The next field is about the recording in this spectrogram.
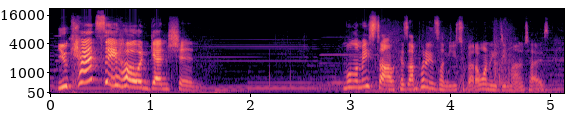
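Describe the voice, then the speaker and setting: A young woman streamer giving casual, slangy, expressive live reactions as she plays a game. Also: fairly high pitch, fast, vocal fry, soft background music.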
